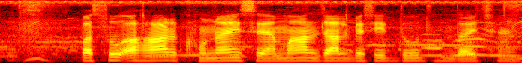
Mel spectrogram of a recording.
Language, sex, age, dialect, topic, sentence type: Maithili, male, 31-35, Bajjika, agriculture, statement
